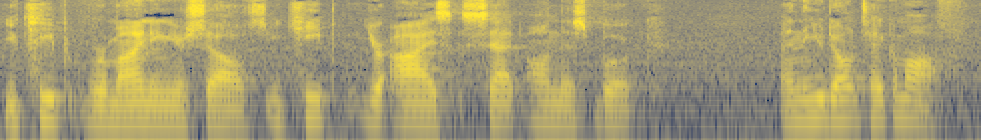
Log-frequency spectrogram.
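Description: A pastor preaching an earnest, emphatic sermon to his congregation in a church sanctuary, with a loud voice that builds to impassioned peaks. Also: medium pitch, fairly even intonation, unhurried, a little hiss or hum.

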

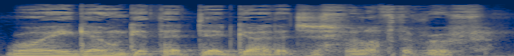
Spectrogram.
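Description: A crooked small-town lawman with a very low, husky voice. He is smug and menacing, taking his time as he taunts, in audio drama style. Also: animated, a bit bright, no room sound, heavily acted. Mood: cold menace. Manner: unhurried, taunting, arrogant.

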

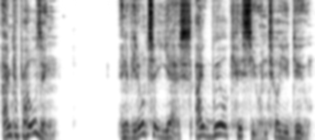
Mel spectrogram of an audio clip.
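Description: Husky-voiced man as proud warrior in love. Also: on the high side, big pitch swings, normal speed, darkish tone, dry recording, studio quality, heavily acted. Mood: ardent, insistent. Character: proud, ardent male warrior in love, narrating. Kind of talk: first-person audio drama narration and acting.

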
